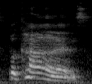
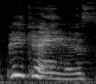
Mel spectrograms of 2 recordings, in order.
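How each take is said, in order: First: "pecans" as puh-KAHNS; pronunciation demo. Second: "pecans" as PEE-cans; pronunciation demo. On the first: Cook comparing ways folks say it, "pecans" as puh-KAHNS. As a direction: say "pecans" with a short first syllable, stressed KAHNS. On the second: Cook comparing ways folks say it, "pecans" as PEE-cans. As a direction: say "pecans" with a long ee and a CAN ending. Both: Shown as a demonstration. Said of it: "instead of saying pecans, pecans?".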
